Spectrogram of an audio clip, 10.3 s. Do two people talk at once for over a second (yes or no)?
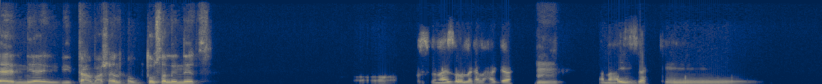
no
